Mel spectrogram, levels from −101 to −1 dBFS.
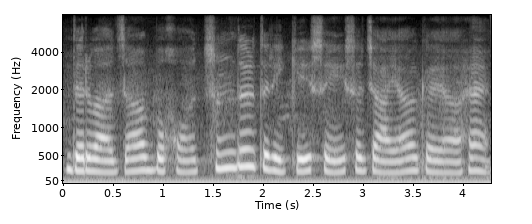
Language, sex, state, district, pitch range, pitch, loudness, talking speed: Hindi, female, Punjab, Fazilka, 210-230 Hz, 220 Hz, -16 LUFS, 110 wpm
